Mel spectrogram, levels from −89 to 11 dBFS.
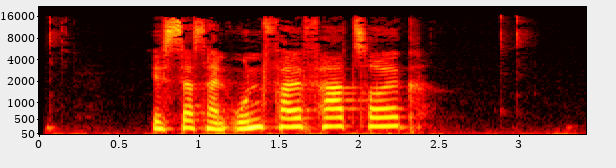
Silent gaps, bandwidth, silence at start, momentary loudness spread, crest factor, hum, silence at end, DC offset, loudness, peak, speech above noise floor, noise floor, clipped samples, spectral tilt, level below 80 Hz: none; 16.5 kHz; 0.7 s; 8 LU; 16 dB; none; 0.15 s; under 0.1%; -14 LUFS; -2 dBFS; 33 dB; -47 dBFS; under 0.1%; -4 dB/octave; -44 dBFS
